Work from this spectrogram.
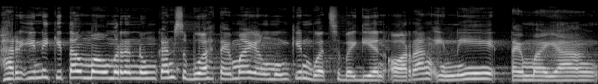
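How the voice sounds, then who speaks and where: A woman's lively intonation rises and falls at a fairly slow speed. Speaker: pastor. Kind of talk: sermon. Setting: church. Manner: casual, conversational.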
